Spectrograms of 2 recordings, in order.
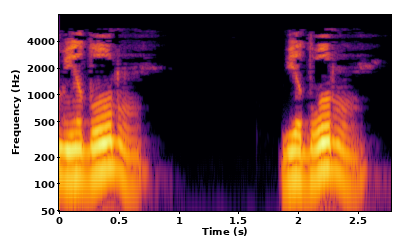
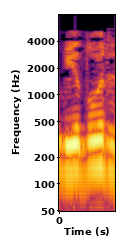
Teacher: فخمنا الراء وقفا ورققناها وصلا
